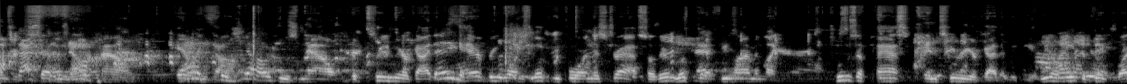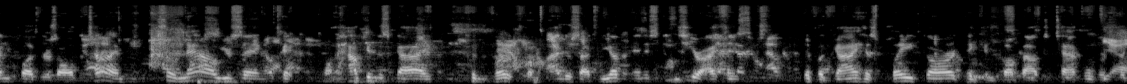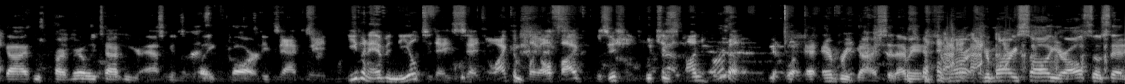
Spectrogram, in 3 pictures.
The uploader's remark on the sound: Live from the combine in Indianapolis.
